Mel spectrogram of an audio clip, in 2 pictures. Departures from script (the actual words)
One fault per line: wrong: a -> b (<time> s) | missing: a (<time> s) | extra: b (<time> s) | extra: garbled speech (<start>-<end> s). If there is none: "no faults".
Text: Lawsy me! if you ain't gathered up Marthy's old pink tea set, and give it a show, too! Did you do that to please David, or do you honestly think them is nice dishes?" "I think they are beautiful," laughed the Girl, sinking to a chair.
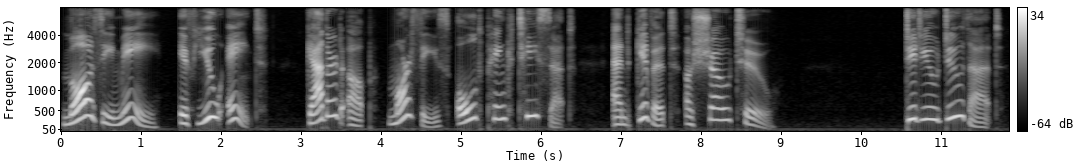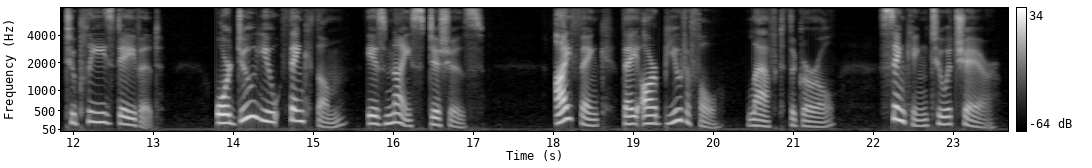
missing: honestly (14.6 s)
